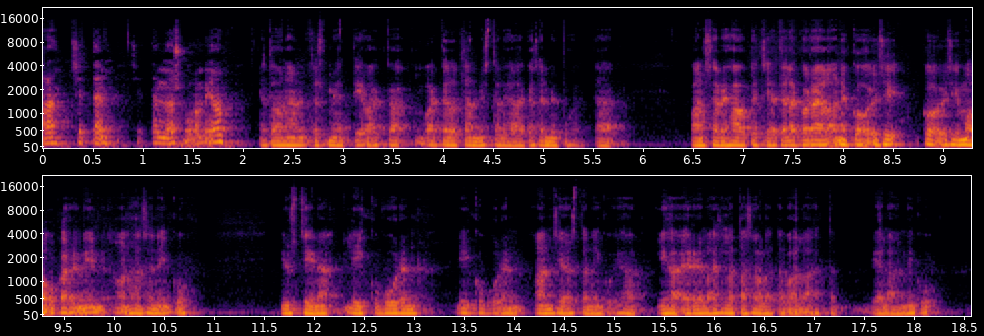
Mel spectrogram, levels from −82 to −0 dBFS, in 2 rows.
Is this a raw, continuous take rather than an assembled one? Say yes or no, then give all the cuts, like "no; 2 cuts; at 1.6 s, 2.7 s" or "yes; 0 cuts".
yes; 0 cuts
